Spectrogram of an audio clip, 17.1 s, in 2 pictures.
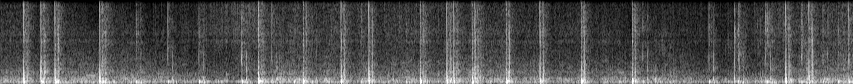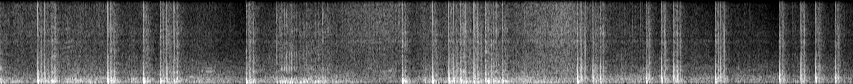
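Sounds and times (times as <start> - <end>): fireworks bangs: 0.0 - 17.0
fireworks crackling: 0.0 - 17.0.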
